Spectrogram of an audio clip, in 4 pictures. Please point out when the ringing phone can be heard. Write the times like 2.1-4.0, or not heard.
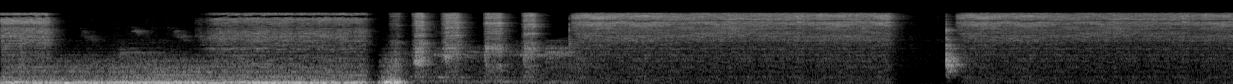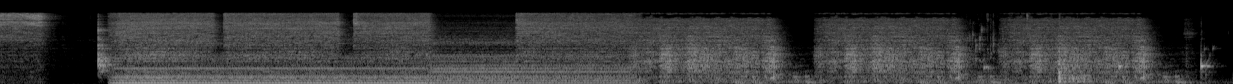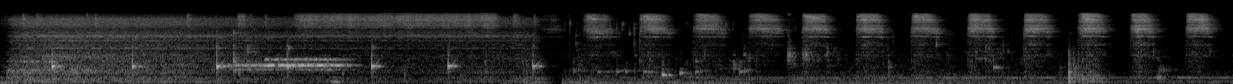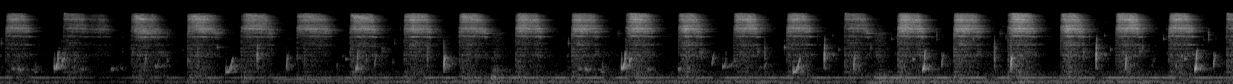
26.9-28.2.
